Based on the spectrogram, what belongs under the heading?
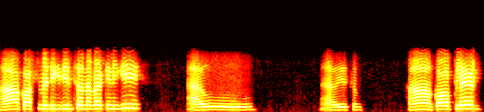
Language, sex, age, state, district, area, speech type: Odia, female, 60+, Odisha, Gajapati, rural, conversation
